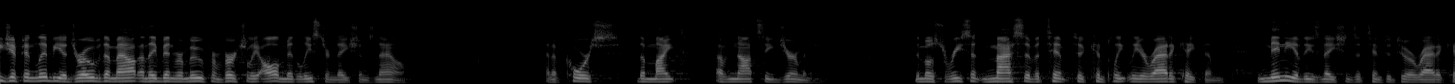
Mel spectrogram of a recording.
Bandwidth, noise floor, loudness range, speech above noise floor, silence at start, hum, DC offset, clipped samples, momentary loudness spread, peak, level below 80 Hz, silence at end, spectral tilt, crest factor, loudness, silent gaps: 12 kHz; -82 dBFS; 7 LU; 40 dB; 0 s; none; under 0.1%; under 0.1%; 14 LU; -18 dBFS; -86 dBFS; 0 s; -5 dB/octave; 24 dB; -42 LUFS; none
